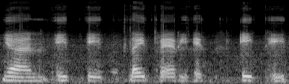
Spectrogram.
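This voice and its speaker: Monotone, flat intonation at a very slow pace, amid noticeable background noise. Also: woman. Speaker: vlogger. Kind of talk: casual vlog. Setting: late night at home, then at ferry pier; at the pier. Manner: quiet, speaking softly.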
